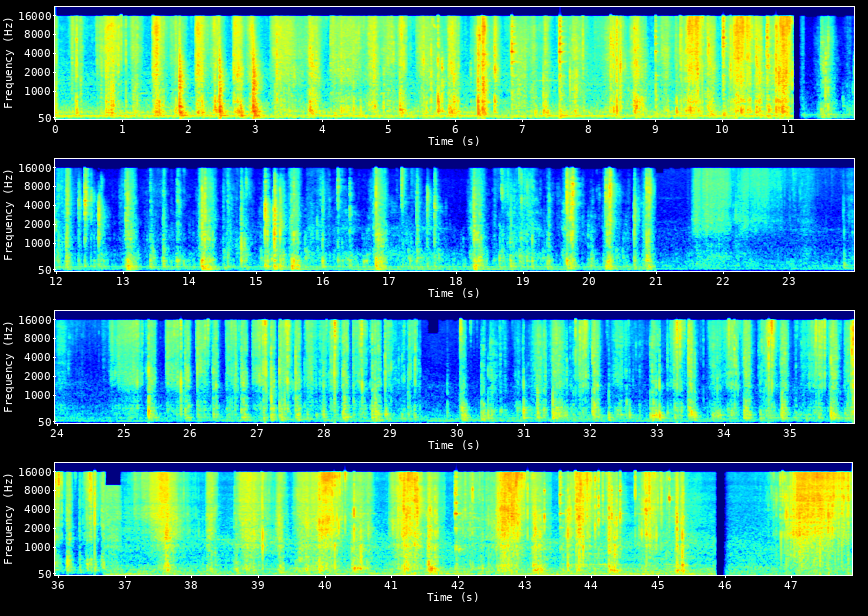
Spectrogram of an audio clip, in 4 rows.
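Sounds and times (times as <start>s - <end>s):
slime crackling and popping: 33.2s - 45.4s, 46.7s - 47.9s.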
